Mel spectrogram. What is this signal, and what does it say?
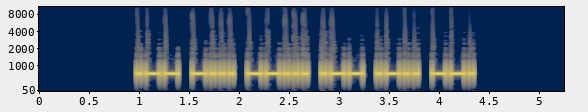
Morse code, heard as a keyed tone, about 26 wpm, 700 Hz. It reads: WB7WLG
